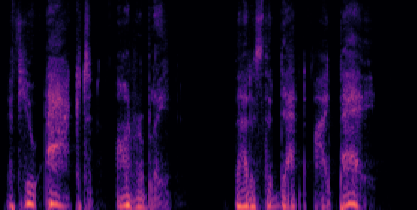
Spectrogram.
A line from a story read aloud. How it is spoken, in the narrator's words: whispered Oliver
